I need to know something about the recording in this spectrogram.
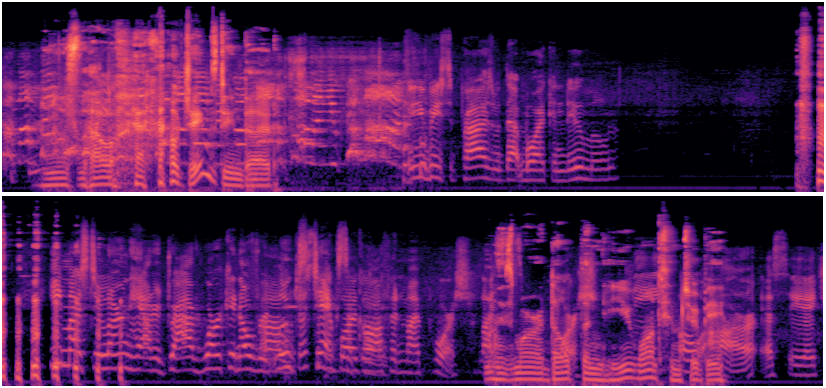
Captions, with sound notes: Well, that was how James Dean died. [Chuckling] He's more adult than you want him to be.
